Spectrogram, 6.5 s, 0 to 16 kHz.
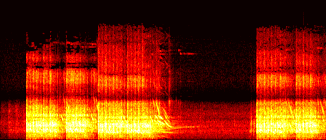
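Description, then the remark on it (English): Loud, sustained bursts of rapid automatic machine gun fire from a war-based video game on Microsoft's Xbox 360, with a lull around the middle where a descending whine trails off, before another heavy burst kicks in near the end. “Those are the sounds of Rainbow Six Vegas, a war-based video game for Microsoft's Xbox 360.”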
